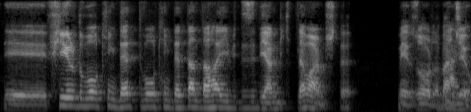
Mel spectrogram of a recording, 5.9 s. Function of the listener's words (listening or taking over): taking over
